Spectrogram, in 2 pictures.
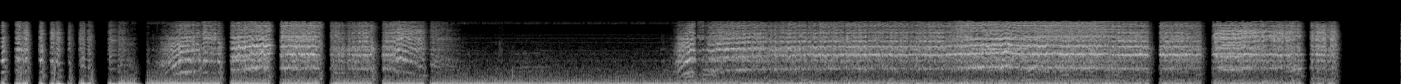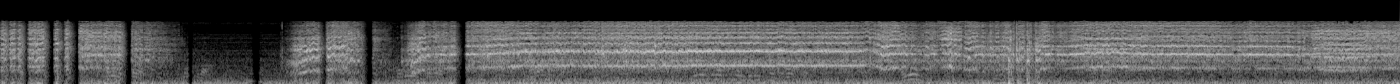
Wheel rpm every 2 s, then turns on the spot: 100, 180, 20, 100, 190, 200, 200, 130, 60, 200, 220, 210, 200, 200.
none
